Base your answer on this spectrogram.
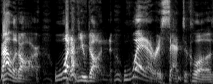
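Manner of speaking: stern, stone-jawed hero voice. Retelling a movie scene where the hero confronts the villain: Kibo stone-jawed hero voice. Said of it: "stone-jawed, like, hero that he is".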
